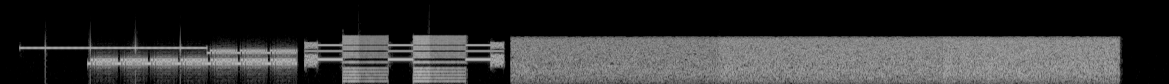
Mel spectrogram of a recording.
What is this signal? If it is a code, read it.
Dial-up modem handshake (V.34 or later), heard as a whistle, warbles, then hiss.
